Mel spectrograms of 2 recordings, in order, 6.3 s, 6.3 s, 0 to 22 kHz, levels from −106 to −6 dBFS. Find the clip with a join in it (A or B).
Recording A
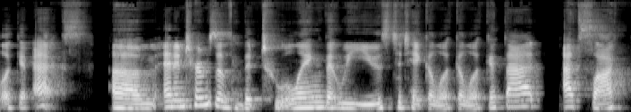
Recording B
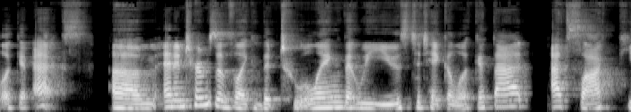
A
